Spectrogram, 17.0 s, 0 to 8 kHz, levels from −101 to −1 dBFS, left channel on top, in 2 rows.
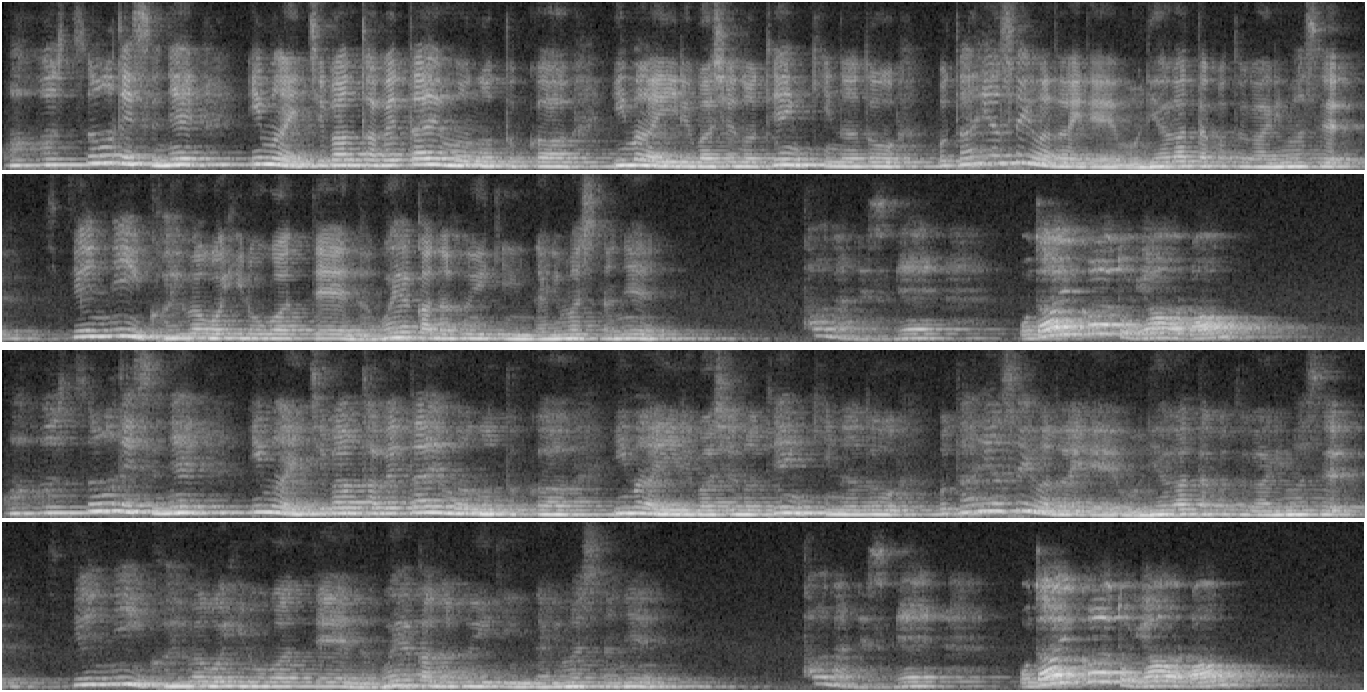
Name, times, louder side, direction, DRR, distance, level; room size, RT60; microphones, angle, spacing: voice 1, 0.0-5.7 6.0-8.4 8.9-12.6, left 1 dB, 45° left, 4 dB, 0.7 m, -22 dB
voice 2, 13.5-16.2, right 1 dB, 10° right, 1 dB, 0.6 m, -25 dB
7.4 x 5.0 x 3.2 m, 1.2 s
head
